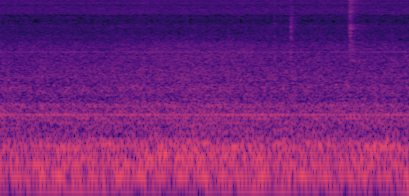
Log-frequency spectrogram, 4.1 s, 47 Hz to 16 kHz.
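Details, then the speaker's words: 2010 Subaru Forester, key on, engine off: steady fan roar with no engine running. The ECM is cycling radiator fan relay 2 and the AC compressor because the "D Check" test connector under the right dash was left connected. The car has an intermittent crank-no-start and a flashing MIL. "the air conditioning compressor signal is going on and off radiator fan relay number two is also being switched on and on on and off that is not normal but the ECM is commanding it"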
